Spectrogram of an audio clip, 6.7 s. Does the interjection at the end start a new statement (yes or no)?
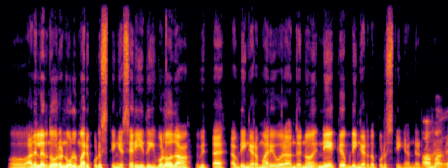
yes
